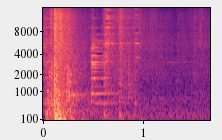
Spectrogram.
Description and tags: die single 2
die, industrial, machine, factory, field-recording, metal, processing
die, factory, field-recording, industrial, machine, metal, processing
